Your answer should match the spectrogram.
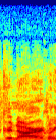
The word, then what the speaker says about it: Greenard: and a half sacks are greenard um defens it is grenard I put pronouncer in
